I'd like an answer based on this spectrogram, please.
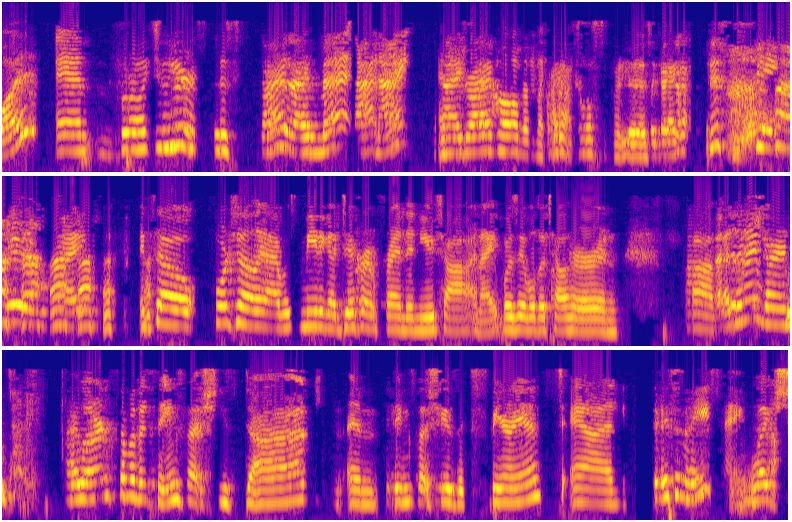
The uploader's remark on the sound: Due to Mic issues, this episode has a little echo.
